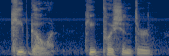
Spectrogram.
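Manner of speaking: very quiet, soft, gentle, hushed whisper. Retelling what God whispers to us, in a whisper. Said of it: "he whispers to us and he said".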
